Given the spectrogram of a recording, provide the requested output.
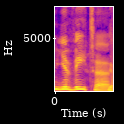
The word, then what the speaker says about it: Jowita: okay, next it is Hamza and Yurita's I've said her name wrong, haven't I? Hamza and Jowita.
